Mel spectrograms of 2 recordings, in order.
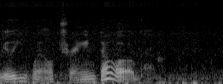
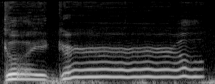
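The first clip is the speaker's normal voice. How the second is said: very high, loud, long-held praise; sing-out praise pitched way up; dog praise; 11 semitones higher, 7 dB louder than usual. Real, not acted. Trainer rewards the dog, high drawn-out praise.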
